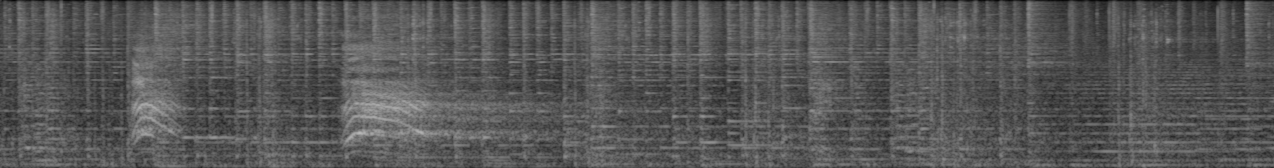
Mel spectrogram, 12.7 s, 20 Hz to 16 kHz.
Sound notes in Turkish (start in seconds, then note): 1.2 Bağırma sesi; 3.3 Bağırma sesi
